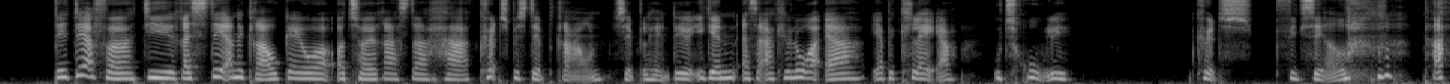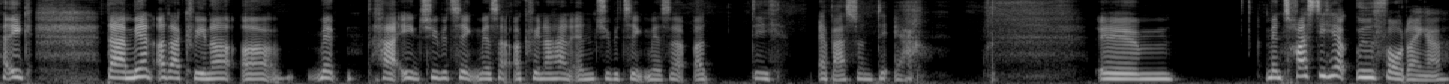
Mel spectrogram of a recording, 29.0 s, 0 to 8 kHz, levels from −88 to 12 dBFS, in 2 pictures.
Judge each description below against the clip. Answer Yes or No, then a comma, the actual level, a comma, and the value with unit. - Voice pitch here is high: Yes, high, 200 Hz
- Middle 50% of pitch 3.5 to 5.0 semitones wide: Yes, average, 3.8 semitones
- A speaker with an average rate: No, slow, 130 wpm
